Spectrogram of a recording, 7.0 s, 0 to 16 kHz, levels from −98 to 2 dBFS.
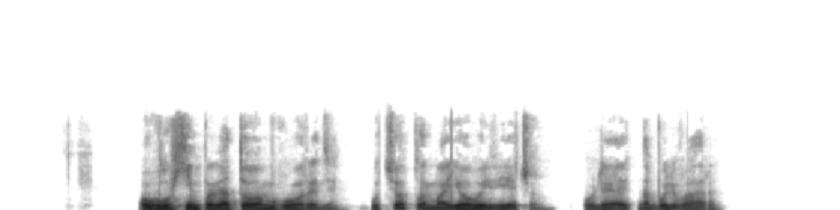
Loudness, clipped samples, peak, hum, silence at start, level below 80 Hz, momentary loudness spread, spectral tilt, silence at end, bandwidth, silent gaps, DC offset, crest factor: -17 LUFS; under 0.1%; -2 dBFS; none; 1.2 s; -50 dBFS; 17 LU; -9 dB/octave; 1 s; 7.4 kHz; 4.65-4.87 s; under 0.1%; 16 dB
